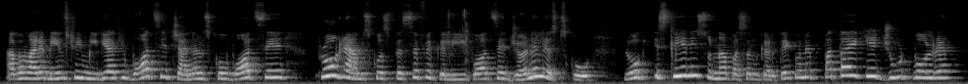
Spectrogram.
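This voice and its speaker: A woman's voice: high voice, animated, mellow, roomy sound. A woman from Pakistan giving emphatic, indignant political commentary to her viewers, often switching into English phrases.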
